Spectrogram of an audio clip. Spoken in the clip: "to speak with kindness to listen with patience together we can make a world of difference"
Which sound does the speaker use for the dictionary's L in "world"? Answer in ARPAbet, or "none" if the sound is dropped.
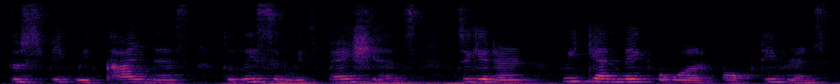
none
